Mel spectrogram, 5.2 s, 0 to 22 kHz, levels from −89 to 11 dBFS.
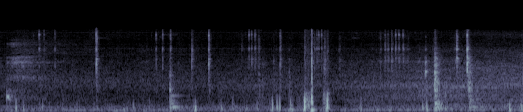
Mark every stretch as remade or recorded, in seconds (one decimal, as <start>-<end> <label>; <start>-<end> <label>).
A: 0.0-5.2 recorded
